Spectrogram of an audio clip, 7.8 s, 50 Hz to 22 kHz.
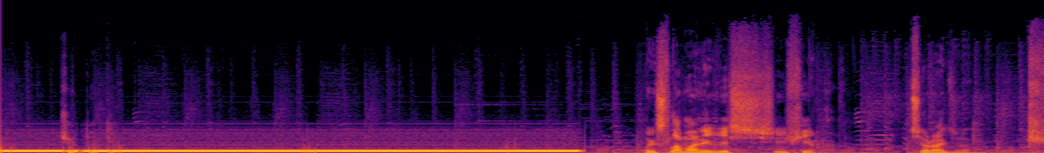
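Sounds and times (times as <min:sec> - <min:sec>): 
telephone dial tone: 0:00.0 - 0:04.4
speech: 0:04.8 - 0:07.4.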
